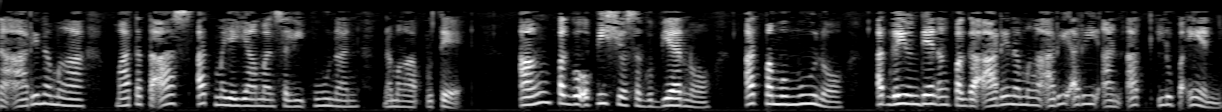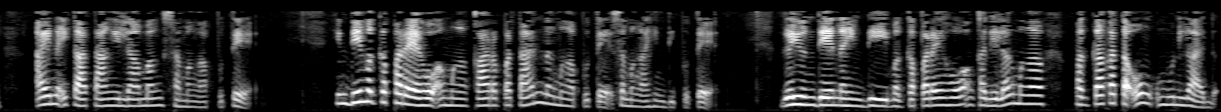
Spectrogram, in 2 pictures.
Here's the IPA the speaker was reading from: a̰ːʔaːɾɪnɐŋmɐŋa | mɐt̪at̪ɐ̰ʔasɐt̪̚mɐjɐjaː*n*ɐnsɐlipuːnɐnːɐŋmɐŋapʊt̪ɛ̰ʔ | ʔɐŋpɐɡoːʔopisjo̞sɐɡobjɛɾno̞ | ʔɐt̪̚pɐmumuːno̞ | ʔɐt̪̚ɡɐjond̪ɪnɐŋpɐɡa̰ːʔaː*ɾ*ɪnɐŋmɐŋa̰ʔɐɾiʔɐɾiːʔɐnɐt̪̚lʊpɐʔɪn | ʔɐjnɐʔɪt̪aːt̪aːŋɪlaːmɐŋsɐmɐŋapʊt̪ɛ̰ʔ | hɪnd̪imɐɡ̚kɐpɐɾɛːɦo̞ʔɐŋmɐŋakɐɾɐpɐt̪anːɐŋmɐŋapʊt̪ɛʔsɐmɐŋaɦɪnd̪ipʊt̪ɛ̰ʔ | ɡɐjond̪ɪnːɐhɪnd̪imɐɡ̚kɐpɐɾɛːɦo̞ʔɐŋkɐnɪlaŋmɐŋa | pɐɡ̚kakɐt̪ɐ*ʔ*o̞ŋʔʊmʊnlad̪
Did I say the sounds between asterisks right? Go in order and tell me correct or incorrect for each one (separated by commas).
incorrect, correct, correct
